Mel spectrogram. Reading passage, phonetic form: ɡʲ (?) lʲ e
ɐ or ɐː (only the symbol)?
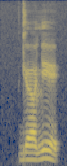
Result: ɐː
